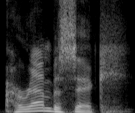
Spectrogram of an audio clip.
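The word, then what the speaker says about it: Harambašić: Mier Her Mier Excuse me, Mier is a Harambasic. That's how you pronounce his name.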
